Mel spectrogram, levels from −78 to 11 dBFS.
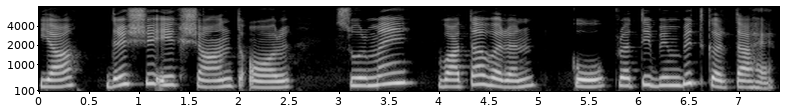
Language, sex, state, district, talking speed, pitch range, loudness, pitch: Hindi, female, Jharkhand, Ranchi, 90 wpm, 230-300 Hz, -13 LUFS, 260 Hz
